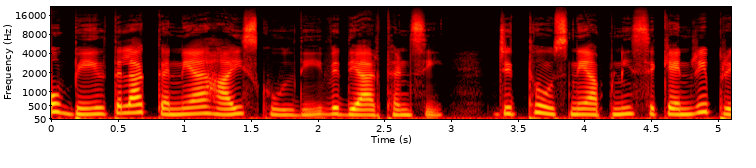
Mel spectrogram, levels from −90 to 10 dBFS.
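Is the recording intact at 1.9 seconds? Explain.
Yes, the speech is intact at 1.9 s, with no dropout, click or other fault there.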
